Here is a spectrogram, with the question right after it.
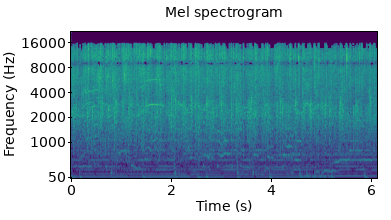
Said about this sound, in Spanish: Así que el primer mm, aplauso de la noche que sea para ellos.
